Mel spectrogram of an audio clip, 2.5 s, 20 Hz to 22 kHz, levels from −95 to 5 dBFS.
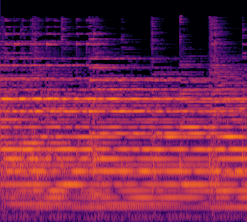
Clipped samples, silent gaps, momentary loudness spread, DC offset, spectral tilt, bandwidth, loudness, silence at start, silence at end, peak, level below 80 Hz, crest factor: under 0.1%; none; 4 LU; under 0.1%; 0.5 dB/octave; 16.5 kHz; -21 LUFS; 0 s; 0 s; -10 dBFS; -70 dBFS; 14 dB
